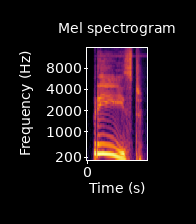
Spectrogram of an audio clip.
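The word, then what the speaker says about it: priest: अब इसे पढ़िए: 'field', 'thief', 'field', 'प्रीस्ट', 'wild', 'brief', 'brief', लंबा स्वर। ठीक है? जब किसी शब्द के मध्य में 'i-e' आता है, तो 'i-e' का उच्चारण 'ee' की तरह किया जाता है।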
